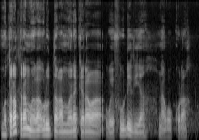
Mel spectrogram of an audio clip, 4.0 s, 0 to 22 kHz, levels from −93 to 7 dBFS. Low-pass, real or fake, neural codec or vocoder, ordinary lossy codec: none; real; none; none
